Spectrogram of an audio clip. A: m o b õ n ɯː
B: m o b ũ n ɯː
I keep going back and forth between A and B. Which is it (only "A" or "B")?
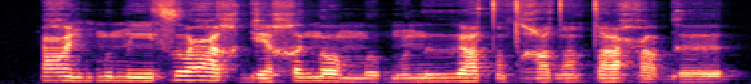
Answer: A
